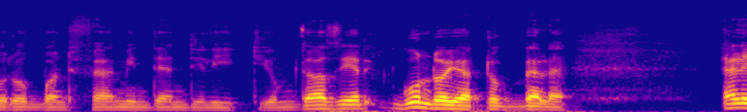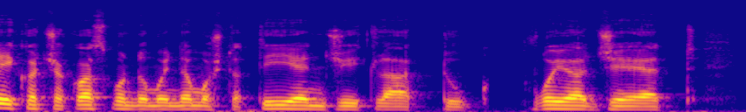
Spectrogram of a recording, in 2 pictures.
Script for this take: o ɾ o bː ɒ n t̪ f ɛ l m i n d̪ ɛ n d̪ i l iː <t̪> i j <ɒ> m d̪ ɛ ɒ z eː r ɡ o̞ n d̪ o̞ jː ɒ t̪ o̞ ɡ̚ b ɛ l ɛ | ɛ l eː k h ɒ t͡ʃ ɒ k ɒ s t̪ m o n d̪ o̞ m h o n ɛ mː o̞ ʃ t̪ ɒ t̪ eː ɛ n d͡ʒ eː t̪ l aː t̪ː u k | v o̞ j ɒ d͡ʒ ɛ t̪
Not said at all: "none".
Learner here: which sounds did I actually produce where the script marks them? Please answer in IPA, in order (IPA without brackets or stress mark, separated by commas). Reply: t̪, u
